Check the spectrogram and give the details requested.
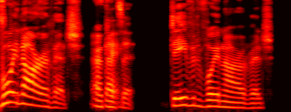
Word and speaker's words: Wojnarowicz: I don't think that's how you pronounce it. Wojnarowicz.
